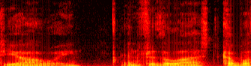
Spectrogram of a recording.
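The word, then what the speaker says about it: יהוה: Most scholars believe God's name was originally pronounced Yahweh, and for the last couple thousand years, Jewish people have been saying Adonai, which means my master or Lord, in place of pronouncing God's name.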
